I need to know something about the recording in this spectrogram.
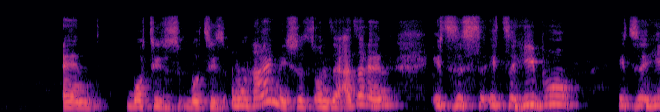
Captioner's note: non-english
